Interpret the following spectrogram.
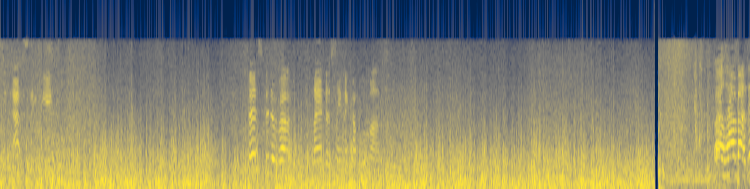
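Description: Strong wind buffeting the microphone, with the rush of a rough sea around a sailing yacht, heard from on deck. A brief, indistinct voice comes through about five to seven seconds in. The rushing cuts off suddenly shortly before the end.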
